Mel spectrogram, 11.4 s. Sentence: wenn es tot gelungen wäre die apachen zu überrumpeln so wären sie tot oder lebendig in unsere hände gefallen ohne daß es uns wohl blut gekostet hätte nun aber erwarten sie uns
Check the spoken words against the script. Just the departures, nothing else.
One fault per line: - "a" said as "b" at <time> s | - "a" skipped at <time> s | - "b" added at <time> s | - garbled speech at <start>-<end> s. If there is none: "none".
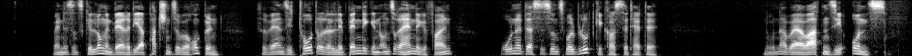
- "tot" said as "uns" at 0.9 s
